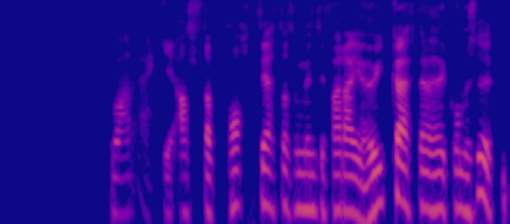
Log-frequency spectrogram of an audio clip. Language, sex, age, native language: Icelandic, male, 20-29, Icelandic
